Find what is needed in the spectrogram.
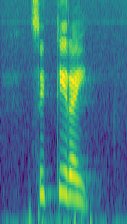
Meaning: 1. Chithirai, the first month of the Tamil year, occurring in April-May in the Gregorian Calendar 2. the 14th nakṣatra, part of the constellation Virgo; the star Spica
- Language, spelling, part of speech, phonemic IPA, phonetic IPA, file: Tamil, சித்திரை, proper noun, /tʃɪt̪ːɪɾɐɪ̯/, [sɪt̪ːɪɾɐɪ̯], Ta-சித்திரை.ogg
